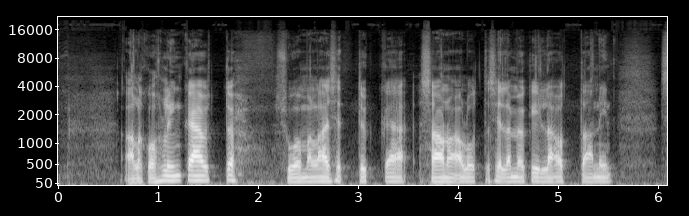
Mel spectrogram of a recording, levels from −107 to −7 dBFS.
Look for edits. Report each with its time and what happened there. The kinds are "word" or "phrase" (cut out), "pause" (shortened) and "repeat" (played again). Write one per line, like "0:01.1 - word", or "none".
none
